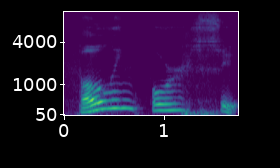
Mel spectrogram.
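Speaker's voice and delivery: very slow, stretched-out. Retelling how people always say the band's name, saying it really slow. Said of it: "they always say it really slow".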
